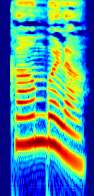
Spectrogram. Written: ಕುಂಬಳಿ

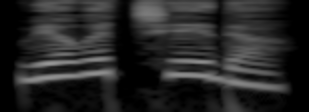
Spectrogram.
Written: ವ್ಯವಚ್ಛೇದ

